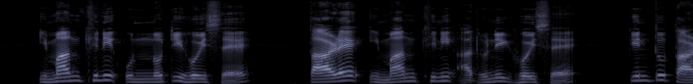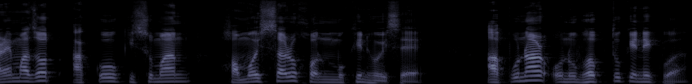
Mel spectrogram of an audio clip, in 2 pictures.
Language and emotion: Assamese, neutral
